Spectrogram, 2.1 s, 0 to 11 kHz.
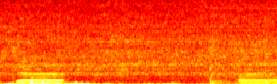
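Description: Wind noise on a GoPro Hero 4's microphone while riding a bicycle: a steady low rumble and hiss under a man's speech.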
